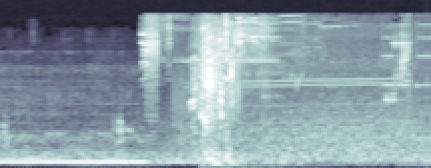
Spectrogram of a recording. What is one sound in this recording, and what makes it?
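A sharp electronic whoosh sounds once.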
